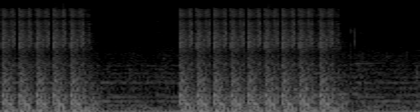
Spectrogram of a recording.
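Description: Rapid automatic gunfire in the BGMI mobile battle game, two dense sustained bursts separated by a brief pause, loud and up front.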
